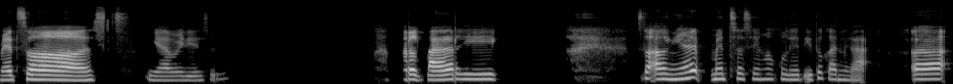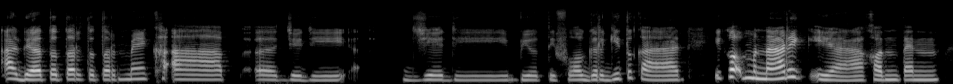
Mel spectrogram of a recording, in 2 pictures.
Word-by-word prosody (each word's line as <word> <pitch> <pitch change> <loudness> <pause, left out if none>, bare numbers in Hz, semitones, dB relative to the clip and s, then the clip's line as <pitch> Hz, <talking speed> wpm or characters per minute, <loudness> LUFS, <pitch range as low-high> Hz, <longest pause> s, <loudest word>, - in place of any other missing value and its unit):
Medsos, 210 -2 +6 0.5
iya 195 -2 -7
media 195 0 -10
so 220 - -19 1.9
Tertarik. 235 +2 +3 1.4
Soalnya, 255 +3 +2
medsos 250 0 -5
yang 240 - -8
aku 240 -1 -11
lihat 225 -1 -9
itu, 225 +6 -9
kan, 235 -5 -8
Kak, 210 - -8 0.4
eee, 240 -2 +2 0.2
ada 225 -3 +3
tutor-tutor 220 -1 -2
makeup, 230 -2 -3 0.3
eee, 215 -1 -3
jadi 195 0 -8
a 390 +2 -22 0.4
jadi 195 0 -8 0.4
beauty 205 0 -8
vlogger 210 0 -4
gitu, 255 +6 -6
kan. 210 -3 -2 0.3
"Ih, - - -7
kok 345 -1 +5
menarik 290 +4 +6
ya, 200 -2 -2
konten, 210 0 -3
220 Hz, 95 wpm, -23 LUFS, 205-240 Hz, 1.9 s, Medsos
